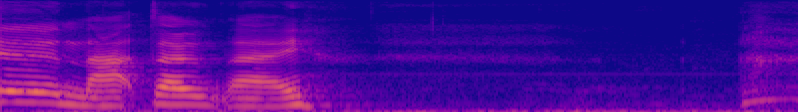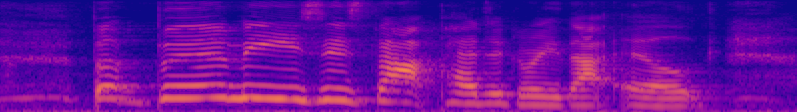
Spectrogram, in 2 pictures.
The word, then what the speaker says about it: Burmese: also promise ourselves that when you're talking about this if you do retail or your gift you say it's burmes yeah absolutely because it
